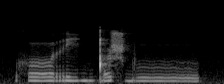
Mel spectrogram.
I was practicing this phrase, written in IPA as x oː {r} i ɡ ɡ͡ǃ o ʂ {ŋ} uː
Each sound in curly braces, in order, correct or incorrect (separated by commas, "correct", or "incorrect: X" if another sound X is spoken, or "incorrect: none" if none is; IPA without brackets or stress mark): correct, incorrect: ɡ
